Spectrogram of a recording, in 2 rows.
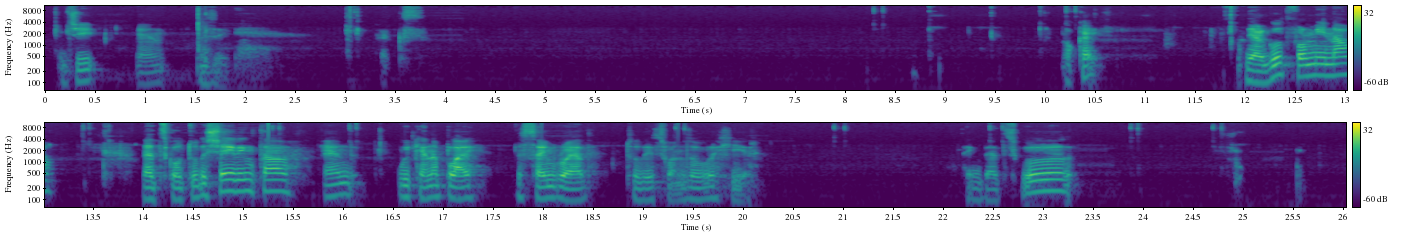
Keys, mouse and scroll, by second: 0.1 g, 8.8-10.3 middle drag, 10.3 click, 13.5 click, 16.1 shift+click, 21.0-22.6 drag, 24.8-26.0 drag.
